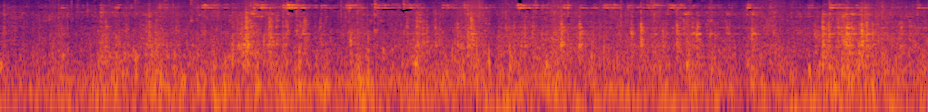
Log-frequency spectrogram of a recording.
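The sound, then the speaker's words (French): Steady clip-clop of a draft mare's hooves walking, a mare used for animal traction, a regular rhythm of dull knocks over a broad outdoor rustle, with no voices. “Si on n'avait pas de jument en traction animale, il faudrait qu'on s'équipe soit d'un tracteur, qui est quand même un certain coût, ou d'un motoculteur.”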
